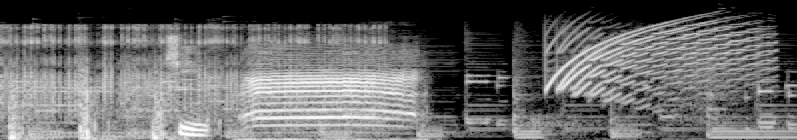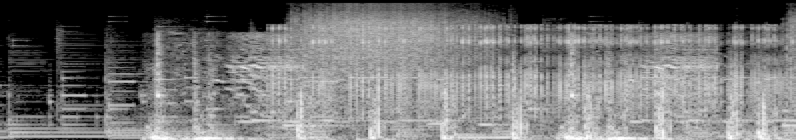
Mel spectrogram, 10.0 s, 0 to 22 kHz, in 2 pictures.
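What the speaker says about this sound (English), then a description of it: "Sheep." A sheep in a 3D animal video game gives a loud, quavering bleat amid busy cartoon game effects, including a rising swoop, with voices talking over the noise.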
